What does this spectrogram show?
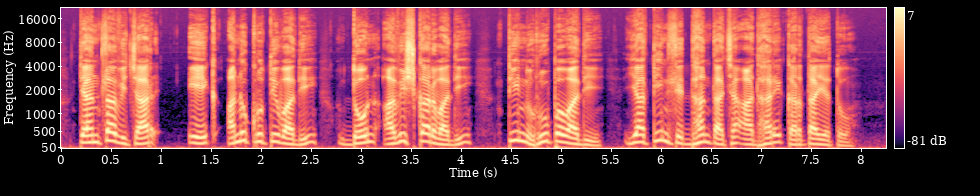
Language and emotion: Marathi, neutral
